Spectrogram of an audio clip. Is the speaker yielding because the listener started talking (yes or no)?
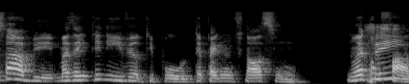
yes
